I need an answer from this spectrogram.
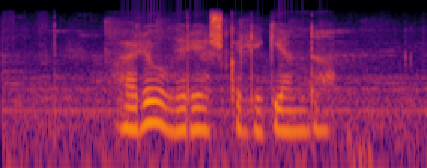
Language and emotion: Russian, neutral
